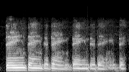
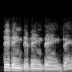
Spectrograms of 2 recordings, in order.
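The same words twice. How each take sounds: First: Steady chanted dings, sinking lower; imitated ride cymbal. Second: Sung-out ride pattern dings, dropping off; imitated ride cymbal. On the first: Shown as a demonstration. Teacher corrects the drummer's ride pattern, steady imitated dings. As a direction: demonstrate an unchanging ride pattern by mouth. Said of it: "I said, "No". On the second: Drummer plays the eighth measure to the teacher, imitated cymbal dings. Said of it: "They get to the eighth measure".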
